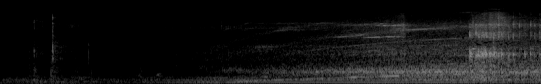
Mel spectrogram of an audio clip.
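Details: Nosiboo electric child nasal aspirator running in a demonstration, suctioning water and then thick hair gel as simulated secretion rather than a real child: faint clicks, then motor whine rising in pitch and loudness.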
